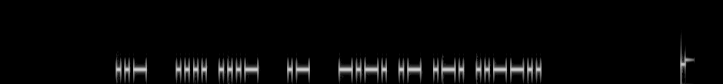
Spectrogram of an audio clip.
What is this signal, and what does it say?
Morse code, heard as a keyed tone, about 28 wpm, 700 Hz. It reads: U HV A CAR?
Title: Sentences from Top 300 Words and Abbreviations 28wpm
